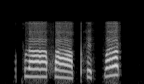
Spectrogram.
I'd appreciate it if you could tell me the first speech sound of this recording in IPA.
k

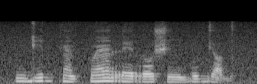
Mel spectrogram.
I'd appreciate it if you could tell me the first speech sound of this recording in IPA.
ŋ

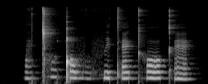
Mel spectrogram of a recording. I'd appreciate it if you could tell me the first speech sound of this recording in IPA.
a̤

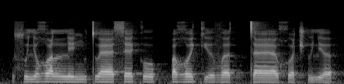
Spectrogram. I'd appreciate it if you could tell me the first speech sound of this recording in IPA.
sʷ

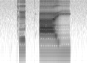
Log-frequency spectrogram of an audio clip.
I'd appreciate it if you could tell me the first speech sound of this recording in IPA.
k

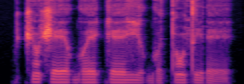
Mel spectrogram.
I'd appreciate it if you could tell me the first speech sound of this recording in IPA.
t͡ʃ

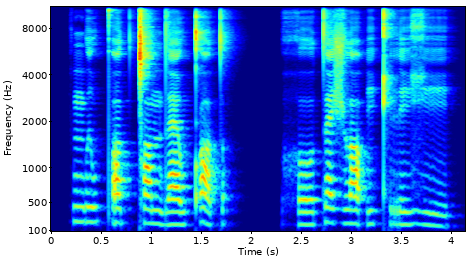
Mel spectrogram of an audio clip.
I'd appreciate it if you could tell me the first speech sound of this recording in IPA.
ŋʷ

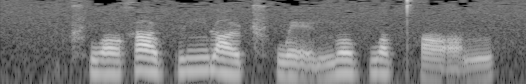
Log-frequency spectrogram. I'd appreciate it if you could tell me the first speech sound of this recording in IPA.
ʈ͡ʂʰ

